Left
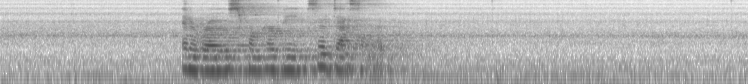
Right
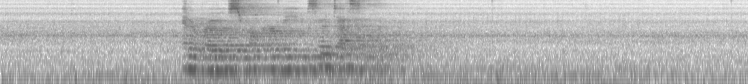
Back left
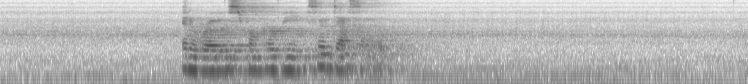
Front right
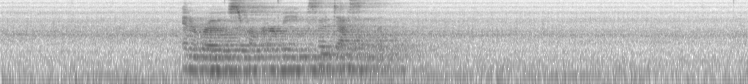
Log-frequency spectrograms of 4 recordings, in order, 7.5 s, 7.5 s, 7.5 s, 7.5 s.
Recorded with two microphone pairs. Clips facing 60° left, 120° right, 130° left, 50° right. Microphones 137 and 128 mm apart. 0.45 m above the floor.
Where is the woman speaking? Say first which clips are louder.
Left 6 dB, back left 6 dB; 85° left, 3.5 m.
